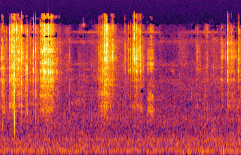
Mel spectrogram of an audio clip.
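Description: Short bursts of clinking and rattling as a plastic toy rifle and its sling fittings are handled and turned over: a cluster in the first second, two more a couple of seconds in, and one near the end.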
